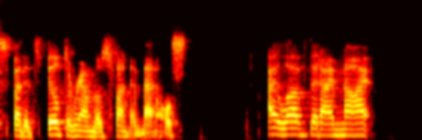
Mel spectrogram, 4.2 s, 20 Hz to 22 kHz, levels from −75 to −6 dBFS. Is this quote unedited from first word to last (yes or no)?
yes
